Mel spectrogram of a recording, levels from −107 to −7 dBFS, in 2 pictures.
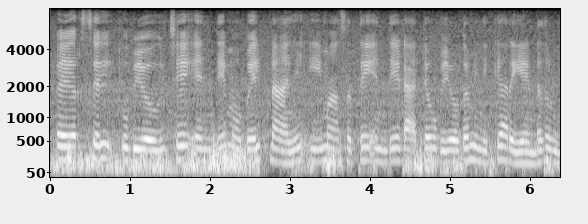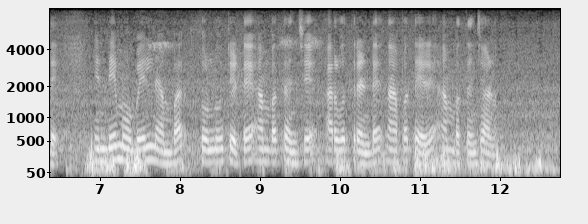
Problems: constant background noise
